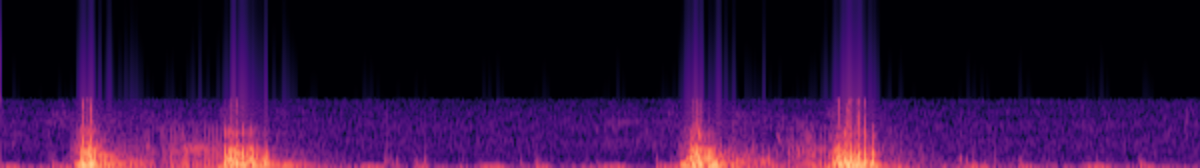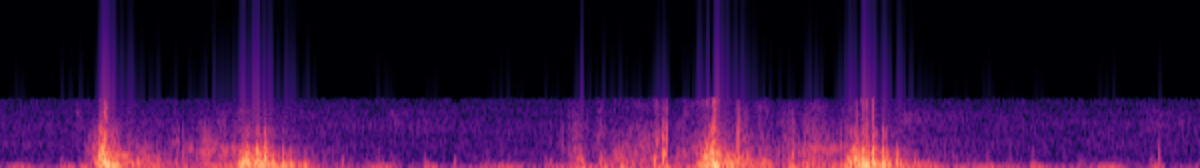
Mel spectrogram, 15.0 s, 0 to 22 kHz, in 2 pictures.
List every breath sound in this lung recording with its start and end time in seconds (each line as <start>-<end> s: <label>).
0.40-1.00 s: inhalation
1.02-2.36 s: exhalation
4.19-4.89 s: inhalation
4.87-6.33 s: exhalation
8.00-8.66 s: inhalation
8.66-8.99 s: wheeze
8.66-10.31 s: exhalation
